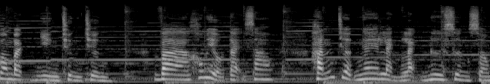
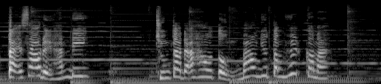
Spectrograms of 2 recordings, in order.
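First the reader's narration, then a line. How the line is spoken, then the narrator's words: Man shrieking. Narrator (Vietnamese): Ông đại đường rít lên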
